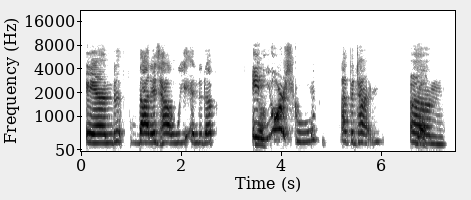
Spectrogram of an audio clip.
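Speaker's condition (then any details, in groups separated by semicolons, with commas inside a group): Cerebral palsy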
